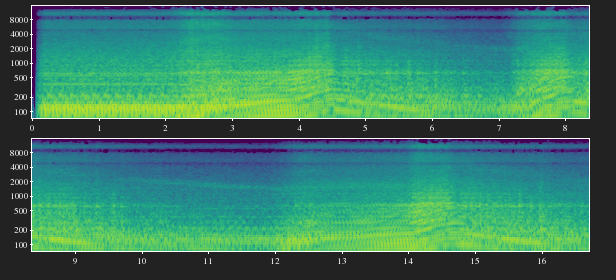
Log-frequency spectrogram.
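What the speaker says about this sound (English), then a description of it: "Insert clip of car running and whirligigger noises now." A twin-turbo car engine runs loudly and revs up several times, each rising roar falling back to a deep idling rumble between pulls.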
